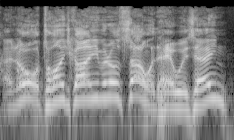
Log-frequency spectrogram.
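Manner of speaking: high, cheeky Cockney accent. Shown as a demonstration. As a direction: show off your Cockney accent. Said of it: "Can you do a Cockney?".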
